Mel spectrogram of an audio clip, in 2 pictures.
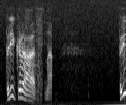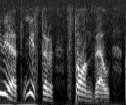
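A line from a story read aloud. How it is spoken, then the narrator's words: Exclaiming. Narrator (Russian): воскликнула она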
